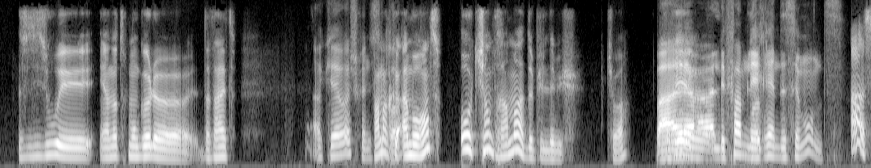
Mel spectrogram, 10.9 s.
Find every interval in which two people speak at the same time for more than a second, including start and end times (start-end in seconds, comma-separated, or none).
8.2-9.6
